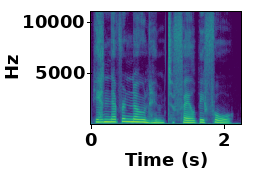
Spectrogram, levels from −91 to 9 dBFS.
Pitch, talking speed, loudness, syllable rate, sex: 215 Hz, 210 wpm, -14 LUFS, 5.2 syllables/s, female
